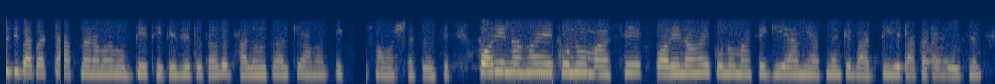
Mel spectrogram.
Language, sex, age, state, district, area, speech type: Bengali, female, 18-30, West Bengal, Purulia, urban, conversation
